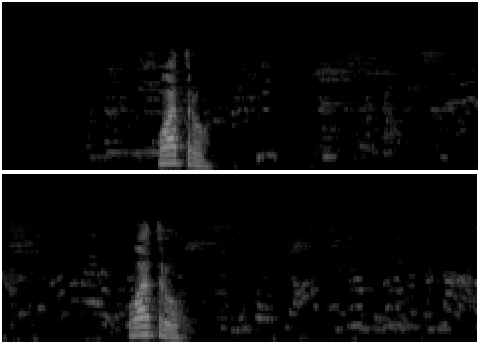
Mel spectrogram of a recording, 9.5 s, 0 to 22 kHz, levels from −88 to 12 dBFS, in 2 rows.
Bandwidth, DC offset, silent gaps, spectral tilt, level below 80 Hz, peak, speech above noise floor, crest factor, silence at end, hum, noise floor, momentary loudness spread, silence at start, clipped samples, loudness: 7.2 kHz; under 0.1%; none; -3.5 dB/octave; under -90 dBFS; -20 dBFS; 36 dB; 28 dB; 0.15 s; none; -74 dBFS; 29 LU; 1.55 s; under 0.1%; -40 LUFS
